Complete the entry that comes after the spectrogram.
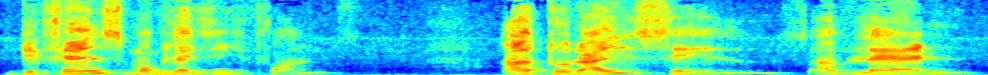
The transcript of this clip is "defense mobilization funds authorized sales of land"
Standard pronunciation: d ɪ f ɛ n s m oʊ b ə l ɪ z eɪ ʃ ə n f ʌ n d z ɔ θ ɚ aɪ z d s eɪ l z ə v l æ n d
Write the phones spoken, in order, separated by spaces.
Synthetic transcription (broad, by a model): d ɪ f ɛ n s m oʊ b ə l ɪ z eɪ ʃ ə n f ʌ n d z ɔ t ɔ aɪ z s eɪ l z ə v l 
